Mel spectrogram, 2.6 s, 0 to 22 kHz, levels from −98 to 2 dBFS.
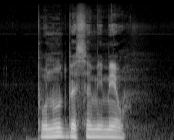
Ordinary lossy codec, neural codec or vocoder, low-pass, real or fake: none; none; 19.8 kHz; real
